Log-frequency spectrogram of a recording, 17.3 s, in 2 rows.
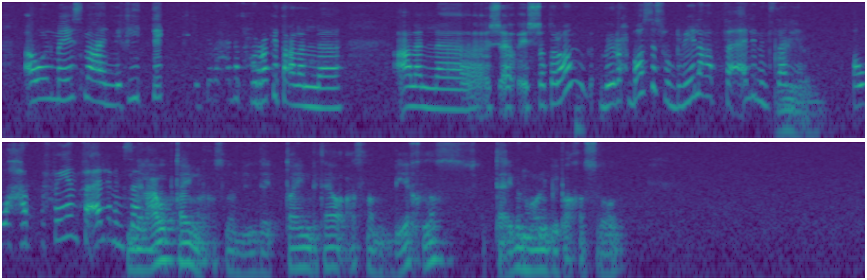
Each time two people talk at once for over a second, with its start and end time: none

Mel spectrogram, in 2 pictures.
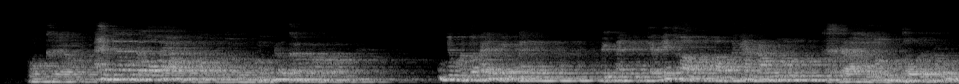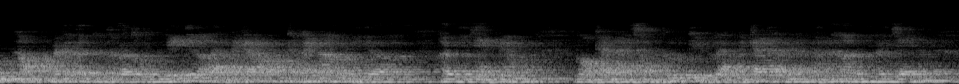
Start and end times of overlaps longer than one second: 8.5-9.8

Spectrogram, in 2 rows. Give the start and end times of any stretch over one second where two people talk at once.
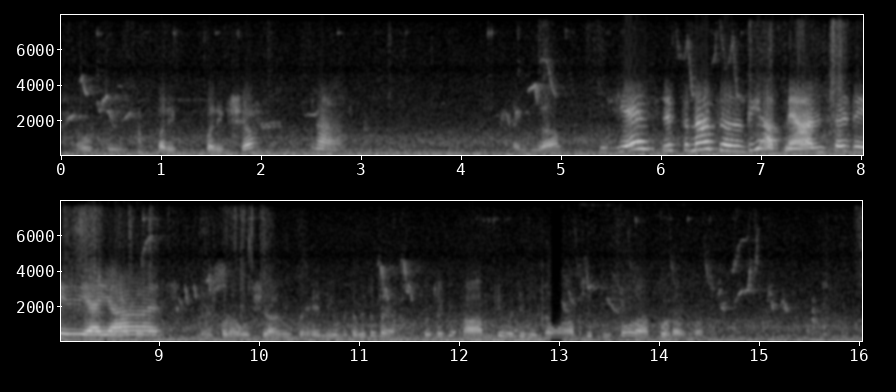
7.5-8.9

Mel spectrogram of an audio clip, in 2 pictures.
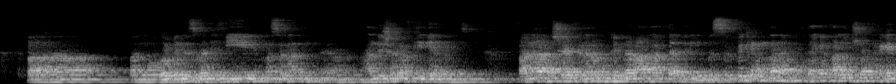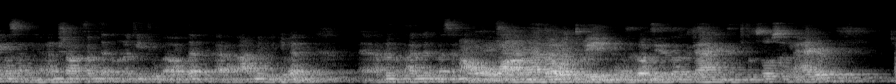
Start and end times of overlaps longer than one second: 13.5-15.5

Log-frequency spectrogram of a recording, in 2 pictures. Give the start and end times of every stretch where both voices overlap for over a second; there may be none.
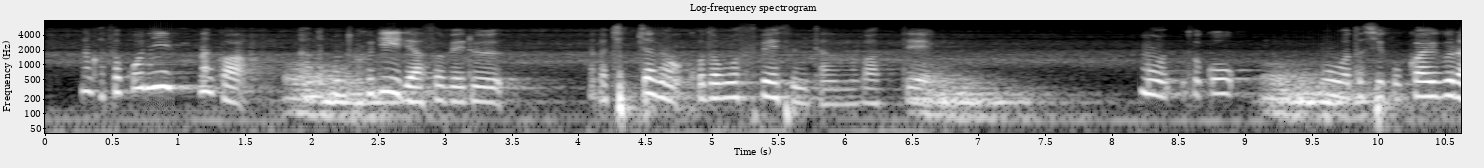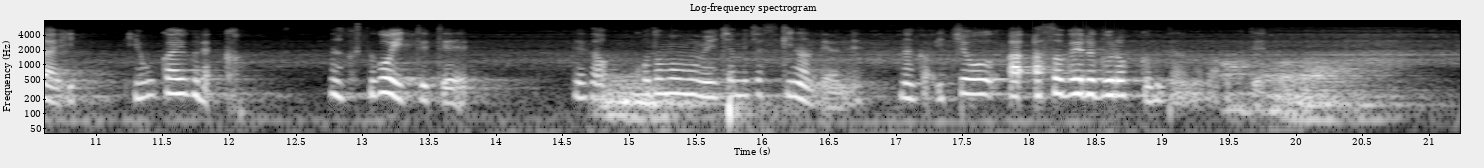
none

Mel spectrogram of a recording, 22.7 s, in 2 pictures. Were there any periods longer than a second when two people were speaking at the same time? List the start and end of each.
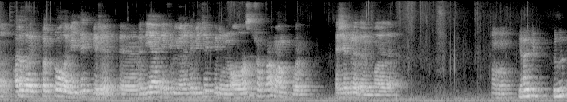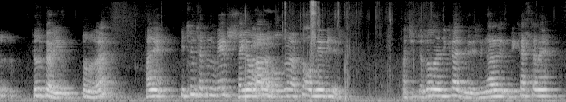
none

